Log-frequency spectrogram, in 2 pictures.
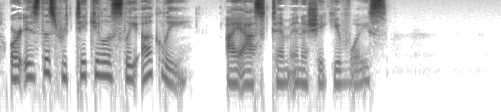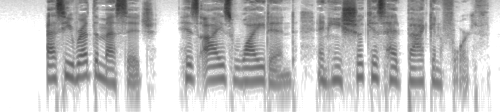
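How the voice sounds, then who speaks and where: Calm woman narrator with a low, mellow voice. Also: vocal fry, dry recording, studio quality. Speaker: narrator reading a devotional article. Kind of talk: scripted narration.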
